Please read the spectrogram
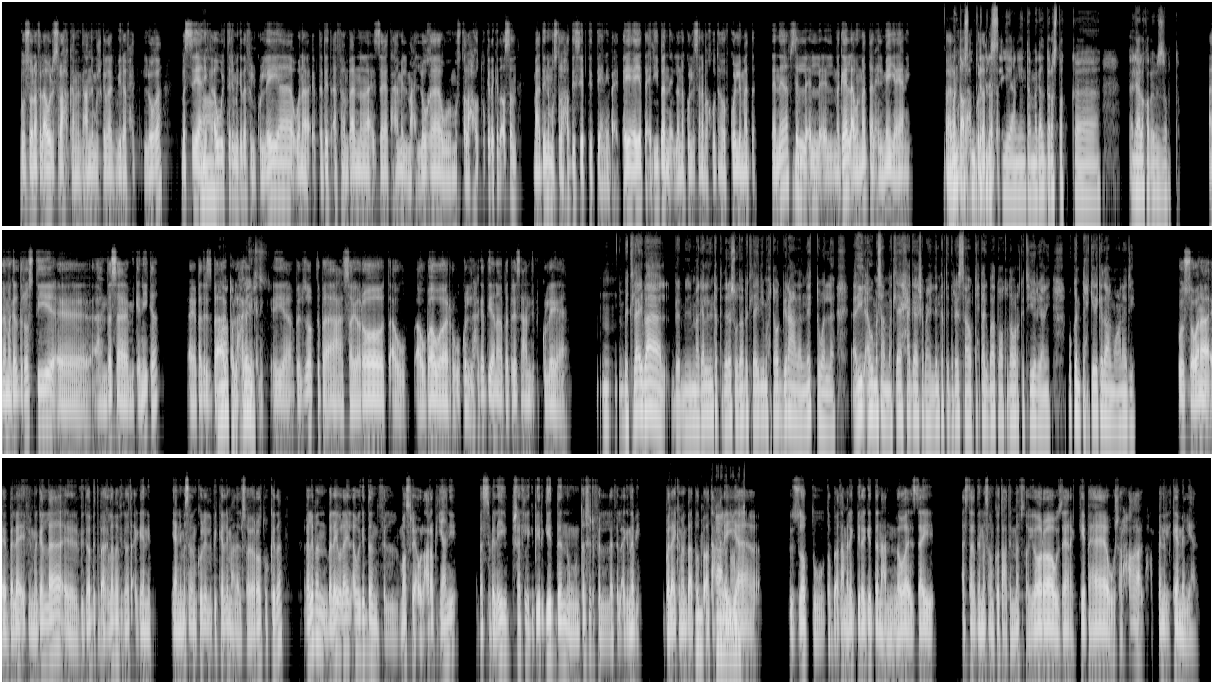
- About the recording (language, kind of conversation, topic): Arabic, podcast, إيه رأيك في دور الإنترنت في التعليم دلوقتي؟
- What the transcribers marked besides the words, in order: in English: "term"; unintelligible speech; in English: "power"; tapping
